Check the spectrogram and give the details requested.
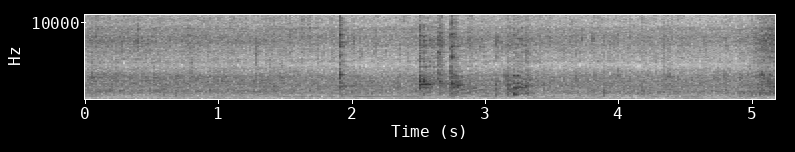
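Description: Potatoes and spice masala frying in oil in a metal kadai, a steady sizzle; the masala is cooked to the point where the oil separates. A metal spatula scrapes against the pan a few times around the middle.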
